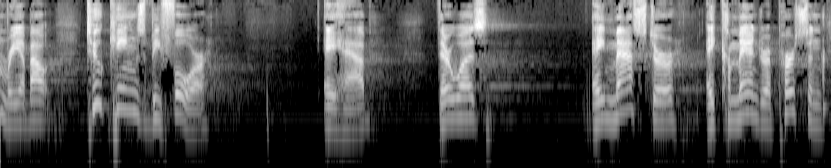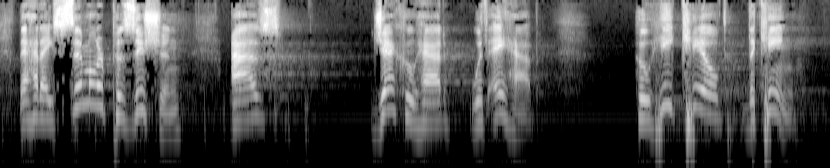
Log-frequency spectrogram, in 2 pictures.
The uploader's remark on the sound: This series was recorded around 10 years ago at Daystar Atlanta, the church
